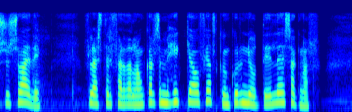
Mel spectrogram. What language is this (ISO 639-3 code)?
isl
